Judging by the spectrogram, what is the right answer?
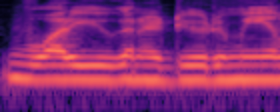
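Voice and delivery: ordinary delivery

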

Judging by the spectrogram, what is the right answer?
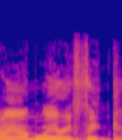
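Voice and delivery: put-on old radio voice. Joking that a founder sounds like a 1930s actor's manager, old-time radio voice. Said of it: "I do that radio voice a lot".

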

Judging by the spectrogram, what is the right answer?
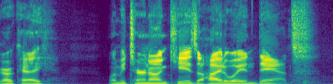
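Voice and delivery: normal talking voice

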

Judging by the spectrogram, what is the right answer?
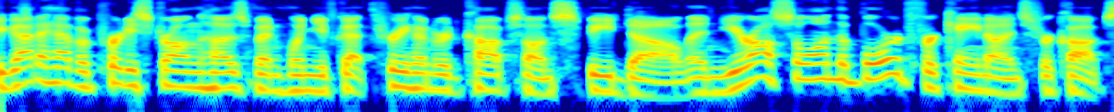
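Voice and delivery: plain

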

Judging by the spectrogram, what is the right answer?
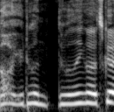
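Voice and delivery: put-on pleased, approving fatherly tone. Retelling a father's reaction to learning Spanish: imitating a proud dad. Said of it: "my dad was so proud".

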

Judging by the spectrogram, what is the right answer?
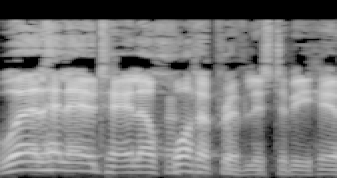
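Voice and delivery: played-up upper-class voice. A show guest greets host Taylor, in an exaggerated posh voice. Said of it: "he takes off the monocle".

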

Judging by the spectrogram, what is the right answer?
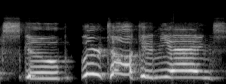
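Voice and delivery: very high, loud, drawn-out character voice. Asked by another speaker to do a Scooby-Doo impression: Scooby-Doo voice. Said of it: "Scooby-Doo impression".

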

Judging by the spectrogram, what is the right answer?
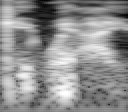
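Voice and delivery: very quiet, breathy, hushed whisper. Retelling a phone call where the sister answers: imitating sister whispering. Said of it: "she was whispering".

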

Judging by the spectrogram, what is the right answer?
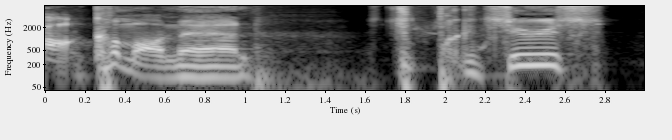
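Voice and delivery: bold, emboldened, no-longer-timid put-on character voice. Asked how his body part sounds now, the speaker gives a bold put-on voice. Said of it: "My dick now is a little more bold".

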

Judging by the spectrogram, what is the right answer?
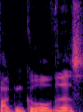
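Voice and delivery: mock indifferent voice. Retelling how the boyfriend answered every check-in: imitating an "I don't care" voice. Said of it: "in an "I don't care" voice".

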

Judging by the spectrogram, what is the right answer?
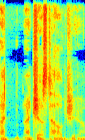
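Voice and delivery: words said under breath. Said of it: "under Caleb's breath".

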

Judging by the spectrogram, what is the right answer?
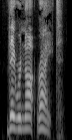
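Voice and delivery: put-on storytelling narrator voice. Telling the history of the Nazi Party, cutting in with the narrator voice. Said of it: "I'll just come in with the narrator voice again".

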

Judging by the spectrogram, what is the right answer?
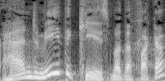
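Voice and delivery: put-on, sing-song Swedish accent. Asked for the line in a swedish accent, the speaker delivers it: swedish accent. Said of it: "in a Swedish accent".

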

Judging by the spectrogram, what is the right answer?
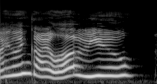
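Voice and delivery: tiny, high-pitched little alien voice. Retelling what a man said with a towel over his face, in a little alien voice. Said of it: "What was that little alien voice?".

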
